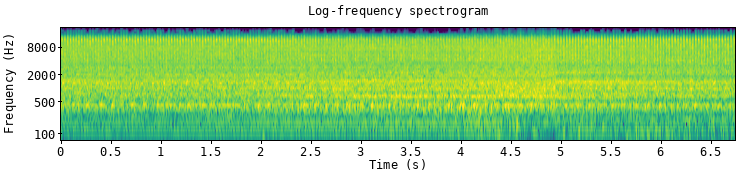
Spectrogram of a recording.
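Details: ZAZ Forza at 2,500 km on fresh 5W-40 synthetic oil: a light, fast petrol-idle ticking about three per second that persists when warm and drops out briefly on throttle blips; suspected lifters or injectors, and it seems to come from an external unit, not the engine.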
